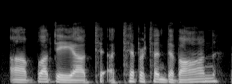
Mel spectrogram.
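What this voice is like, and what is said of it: Bad put-on English accent. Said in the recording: “could you say it in an English accent as well, please? ... Holy cow. What was that? ... I think you think you're confusing English people with aliens from another planet.”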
